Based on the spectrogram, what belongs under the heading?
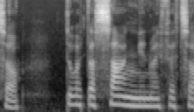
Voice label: "sang", Welsh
